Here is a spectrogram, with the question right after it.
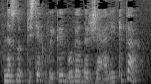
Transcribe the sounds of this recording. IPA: nʲɛs ˈnʊ ʋʲɪs ˈtʲiɛk ʋɐɪˈkɐɪ ˈbʊʋʲæː dɐrʲˈʒʲæːlʲiː kʲɪˈtɐp

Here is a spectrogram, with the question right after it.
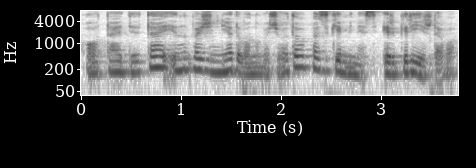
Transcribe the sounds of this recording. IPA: oː tɐ ɛˈdʲɪtɐ ɪn ʋɐʒʲɪˈnʲeːdɐʋoː nʊʋɐˈʒʲuɔdɐʋʊ pɐs ˈɡʲɪmʲɪnʲɛs ɪr ˈɡrʲiːʒdɐʋoː

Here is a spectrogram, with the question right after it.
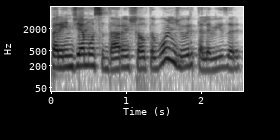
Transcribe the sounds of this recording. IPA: pɐˈrʲɛɪnʲ ˈʒʲiɛmoː ʊʃʲsʲɪˈdɑːrɜ ɪ ˈʃʲoːlˠtɜ ˈbuːnʲ ˈʒʲuːrʲ tʲɛlʲɛˈʋʲiːzoːrʲ

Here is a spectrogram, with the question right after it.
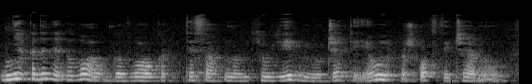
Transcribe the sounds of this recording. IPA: ˈnʲiɛkɐˈdɐ nʲɛɡɐlˠˈʋoːjɛʊ ɡɐlˠˈʋoːjɛʊ kɐt tʲiɛˈsʲoːk nʊ jɛʊ ˈjɛɪɡʊ jɛʊ ˈt͡ʃʲɛ ɐtʲˈeːjɛʊ ɪr kɐʃˈkoːks tɐɪ ˈt͡ʃʲɛ nʊ

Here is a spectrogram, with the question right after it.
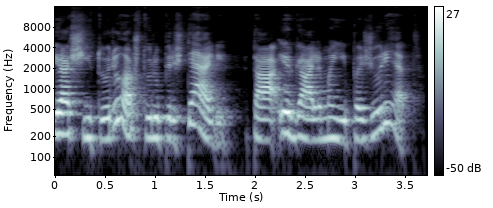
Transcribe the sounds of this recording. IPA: ɪ ˈɐʃ ˈjiː tʊˈrʲʊ ˈɐʃ tʊˈrʲʊ pʲɪrʲˈʃʲtʲæːlʲiː ˈtɑː ɪr ˈɡɑːlʲɪmɐ ˈjiː pɐʒʲuːˈrʲeːt

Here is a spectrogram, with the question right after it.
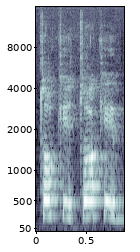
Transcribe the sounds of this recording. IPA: ˈtoːkʲiɛ ɪ ˈtoːkʲiɛ

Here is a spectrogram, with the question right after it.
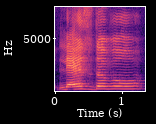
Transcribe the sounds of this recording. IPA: ˈlʲɛɪzdɐʋoː

